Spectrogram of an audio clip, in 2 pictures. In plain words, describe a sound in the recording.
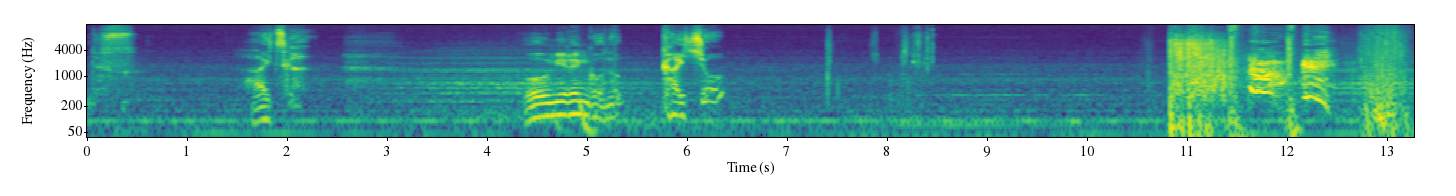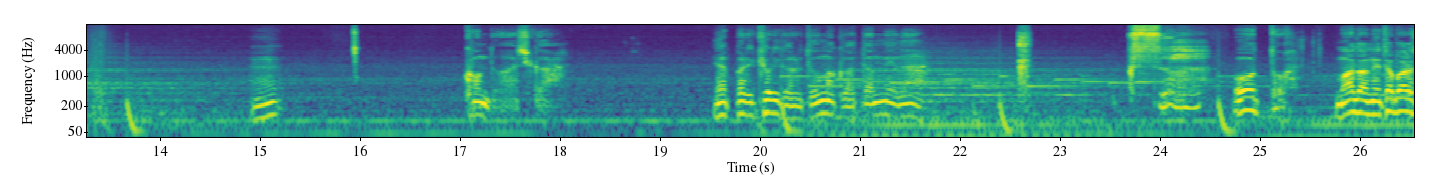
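A man speaks in a low, tense voice.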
